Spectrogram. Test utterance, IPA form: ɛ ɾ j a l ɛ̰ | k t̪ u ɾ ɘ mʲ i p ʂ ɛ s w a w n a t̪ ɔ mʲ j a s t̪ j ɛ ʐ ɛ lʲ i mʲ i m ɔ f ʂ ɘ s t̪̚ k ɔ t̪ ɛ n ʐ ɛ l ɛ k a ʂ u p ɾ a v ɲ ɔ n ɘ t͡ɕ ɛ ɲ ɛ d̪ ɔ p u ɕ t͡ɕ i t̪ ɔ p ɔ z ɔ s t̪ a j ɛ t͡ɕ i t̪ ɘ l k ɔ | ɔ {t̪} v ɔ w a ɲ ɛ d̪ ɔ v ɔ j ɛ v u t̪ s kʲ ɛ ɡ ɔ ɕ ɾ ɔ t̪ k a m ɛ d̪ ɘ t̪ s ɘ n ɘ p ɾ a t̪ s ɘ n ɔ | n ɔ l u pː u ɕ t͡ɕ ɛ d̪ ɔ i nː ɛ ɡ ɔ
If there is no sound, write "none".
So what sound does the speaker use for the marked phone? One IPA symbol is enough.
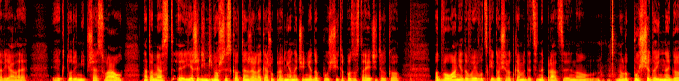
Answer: d̪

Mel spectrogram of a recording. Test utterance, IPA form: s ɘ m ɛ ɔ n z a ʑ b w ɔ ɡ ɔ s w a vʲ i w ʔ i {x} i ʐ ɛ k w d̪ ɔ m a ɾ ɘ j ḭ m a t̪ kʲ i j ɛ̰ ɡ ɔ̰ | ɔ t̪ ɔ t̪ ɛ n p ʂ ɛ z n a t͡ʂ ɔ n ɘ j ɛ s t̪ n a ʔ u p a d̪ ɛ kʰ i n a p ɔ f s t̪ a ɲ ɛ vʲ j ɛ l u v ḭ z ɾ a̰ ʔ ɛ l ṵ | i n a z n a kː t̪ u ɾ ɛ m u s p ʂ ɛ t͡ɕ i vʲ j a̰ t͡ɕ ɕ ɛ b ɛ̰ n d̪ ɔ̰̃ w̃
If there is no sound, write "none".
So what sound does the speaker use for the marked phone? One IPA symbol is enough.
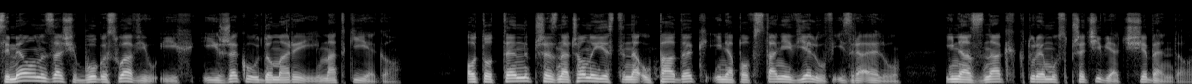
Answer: x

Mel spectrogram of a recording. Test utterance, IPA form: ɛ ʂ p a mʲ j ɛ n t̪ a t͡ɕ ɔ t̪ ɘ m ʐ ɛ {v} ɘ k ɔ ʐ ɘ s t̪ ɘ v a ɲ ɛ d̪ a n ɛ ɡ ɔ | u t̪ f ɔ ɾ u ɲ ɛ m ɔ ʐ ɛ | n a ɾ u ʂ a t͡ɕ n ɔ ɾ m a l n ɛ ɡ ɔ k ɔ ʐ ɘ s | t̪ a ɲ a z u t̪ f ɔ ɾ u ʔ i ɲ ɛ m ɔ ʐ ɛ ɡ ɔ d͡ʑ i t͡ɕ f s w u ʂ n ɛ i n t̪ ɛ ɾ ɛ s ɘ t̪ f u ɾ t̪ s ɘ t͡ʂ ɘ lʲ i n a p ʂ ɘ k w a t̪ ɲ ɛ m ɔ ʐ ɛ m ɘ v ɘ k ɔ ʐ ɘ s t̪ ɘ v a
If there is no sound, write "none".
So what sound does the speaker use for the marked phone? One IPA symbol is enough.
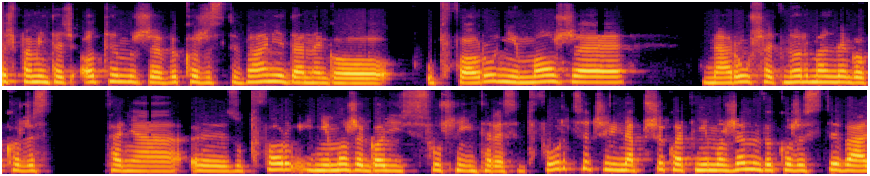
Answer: v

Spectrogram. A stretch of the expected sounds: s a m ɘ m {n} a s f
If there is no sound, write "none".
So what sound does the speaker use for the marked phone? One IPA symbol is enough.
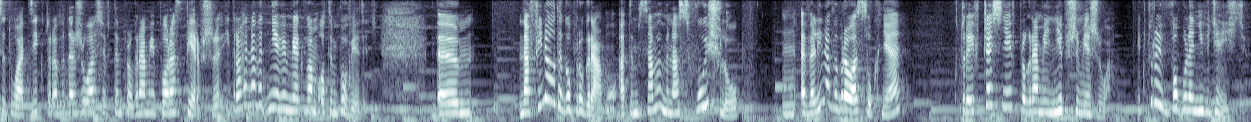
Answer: n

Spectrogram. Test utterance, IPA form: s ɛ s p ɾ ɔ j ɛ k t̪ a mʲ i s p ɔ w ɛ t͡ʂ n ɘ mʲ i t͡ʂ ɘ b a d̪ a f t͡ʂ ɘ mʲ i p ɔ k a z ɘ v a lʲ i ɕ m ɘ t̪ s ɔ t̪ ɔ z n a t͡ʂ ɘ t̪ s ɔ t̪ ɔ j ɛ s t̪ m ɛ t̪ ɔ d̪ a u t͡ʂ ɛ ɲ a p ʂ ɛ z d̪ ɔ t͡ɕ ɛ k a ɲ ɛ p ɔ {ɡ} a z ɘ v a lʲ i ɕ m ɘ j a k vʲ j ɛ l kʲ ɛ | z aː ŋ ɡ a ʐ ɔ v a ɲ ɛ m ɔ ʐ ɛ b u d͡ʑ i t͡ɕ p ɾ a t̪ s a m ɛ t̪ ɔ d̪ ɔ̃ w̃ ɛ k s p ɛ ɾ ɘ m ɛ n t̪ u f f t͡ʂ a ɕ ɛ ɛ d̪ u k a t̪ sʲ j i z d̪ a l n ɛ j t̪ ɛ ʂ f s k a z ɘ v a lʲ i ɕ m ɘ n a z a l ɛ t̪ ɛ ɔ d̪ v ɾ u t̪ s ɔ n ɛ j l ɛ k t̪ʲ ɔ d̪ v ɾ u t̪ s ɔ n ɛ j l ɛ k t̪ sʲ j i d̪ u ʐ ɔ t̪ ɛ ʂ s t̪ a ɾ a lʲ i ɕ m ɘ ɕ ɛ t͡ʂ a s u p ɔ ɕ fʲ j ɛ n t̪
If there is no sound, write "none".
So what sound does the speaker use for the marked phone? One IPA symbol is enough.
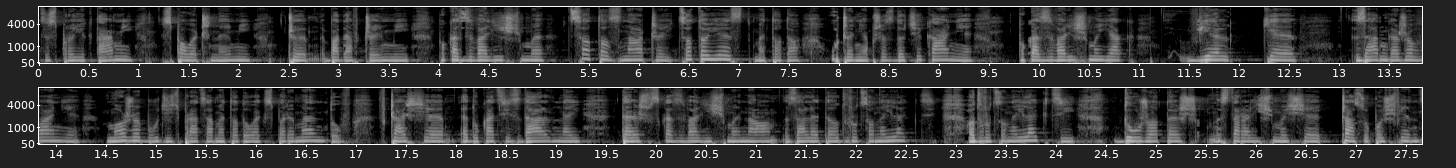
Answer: k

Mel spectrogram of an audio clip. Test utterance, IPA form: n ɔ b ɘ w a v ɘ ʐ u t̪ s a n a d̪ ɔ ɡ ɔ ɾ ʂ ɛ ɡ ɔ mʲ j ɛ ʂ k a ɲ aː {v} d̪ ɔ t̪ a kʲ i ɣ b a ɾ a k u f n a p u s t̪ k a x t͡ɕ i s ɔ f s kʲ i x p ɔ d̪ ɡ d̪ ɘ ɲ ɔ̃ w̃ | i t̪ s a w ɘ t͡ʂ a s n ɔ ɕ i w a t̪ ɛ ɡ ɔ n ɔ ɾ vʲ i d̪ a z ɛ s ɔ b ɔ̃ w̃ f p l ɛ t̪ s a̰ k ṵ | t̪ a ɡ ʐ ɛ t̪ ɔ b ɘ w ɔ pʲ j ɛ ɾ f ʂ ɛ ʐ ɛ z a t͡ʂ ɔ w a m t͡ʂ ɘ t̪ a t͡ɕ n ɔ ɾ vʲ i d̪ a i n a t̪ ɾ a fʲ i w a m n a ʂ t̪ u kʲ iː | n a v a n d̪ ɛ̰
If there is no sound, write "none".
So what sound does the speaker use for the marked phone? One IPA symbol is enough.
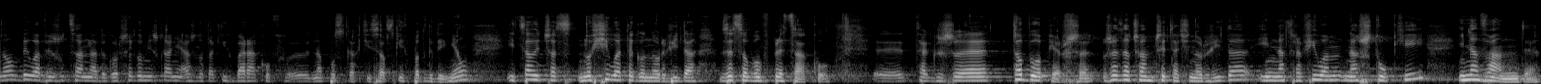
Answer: ʐ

